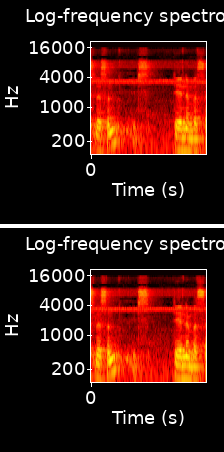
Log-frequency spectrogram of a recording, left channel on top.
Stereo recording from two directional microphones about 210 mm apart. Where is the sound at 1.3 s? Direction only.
50° right (ahead or behind).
